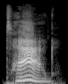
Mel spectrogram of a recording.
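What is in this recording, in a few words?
"tag", British English; gcompris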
